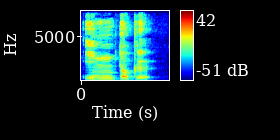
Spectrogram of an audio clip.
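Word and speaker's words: 隠匿: 발음은 인토크, 인토크예요. 요 숨길 익자가 사악할 특자로 읽히기도 하거든요. 특이다 보니까 발음을 토크한 케이스라서 좀 명심할 필요가 있죠.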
